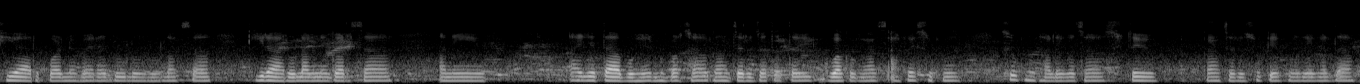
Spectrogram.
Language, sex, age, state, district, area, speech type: Nepali, female, 30-45, West Bengal, Alipurduar, urban, spontaneous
